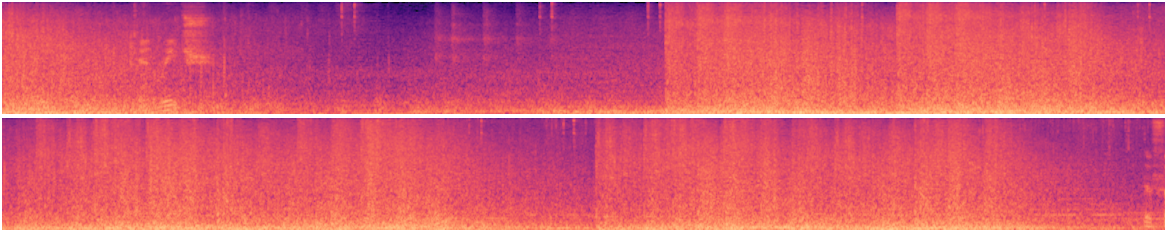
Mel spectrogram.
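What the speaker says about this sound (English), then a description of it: "Bombing in here." Rumbling bombing explosions in the wartime strategy game Order of Battle, heavy booming blasts rolling in waves over a sustained low roar, with brief speech partway through.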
